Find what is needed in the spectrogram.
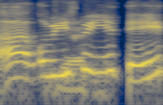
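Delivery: put-on scream. Retelling a scary VR shark moment: retelling own screaming. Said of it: "and I'm screaming".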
